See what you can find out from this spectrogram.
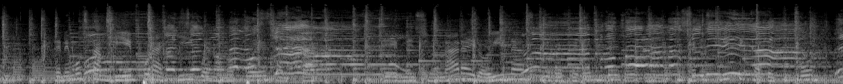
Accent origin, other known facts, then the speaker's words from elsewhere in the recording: Villa del Rosario, Norte de Santander, Colombia; now in Asturias, Spain; como mujer colombiana viviendo en Asturias, he experimentado cómo el feminismo conecta con su en Villa del Rosario, mi tierra natal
